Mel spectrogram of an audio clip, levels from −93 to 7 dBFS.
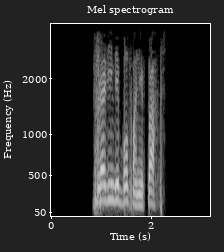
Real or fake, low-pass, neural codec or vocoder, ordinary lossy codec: real; 3.6 kHz; none; MP3, 32 kbps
